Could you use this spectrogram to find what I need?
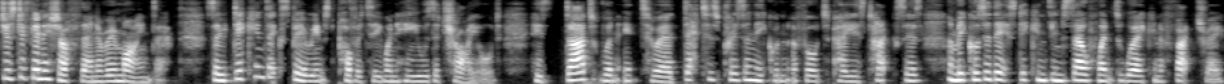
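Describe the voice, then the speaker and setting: A woman with an English accent, fairly high in pitch, with big swings in loudness. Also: ordinary pitch variation, fairly quick pace. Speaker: secondary school English teacher. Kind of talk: recorded remote lesson. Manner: fast.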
